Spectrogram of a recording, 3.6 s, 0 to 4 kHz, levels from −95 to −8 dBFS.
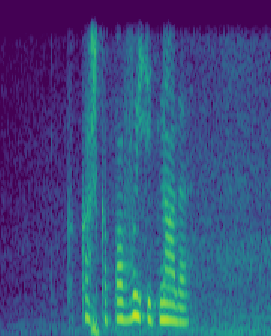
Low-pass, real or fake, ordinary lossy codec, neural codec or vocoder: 3.6 kHz; real; none; none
